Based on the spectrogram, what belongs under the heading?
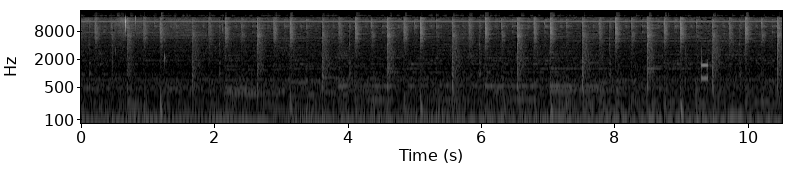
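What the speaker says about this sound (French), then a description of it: "Et les portables dans le jeu font pipi pipi pipi hein." A mobile phone in the Persona 4 video game rings with a steady electronic beeping pattern, repeated short tones over a continuous hum of game background sound, moderate and unbroken for about ten seconds with no talking.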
